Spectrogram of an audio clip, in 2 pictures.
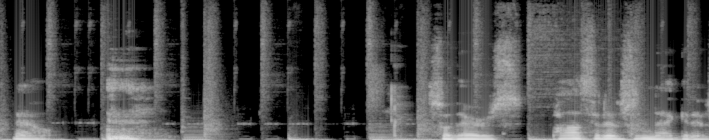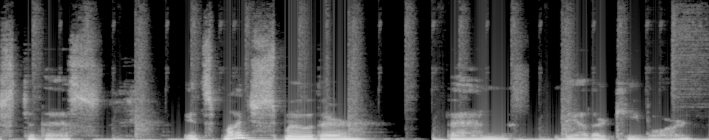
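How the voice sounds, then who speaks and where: Woman reviewer, voice-modulator filter, low and unhurried, halting filler-heavy delivery. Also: gravelly, mellow. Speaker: product reviewer. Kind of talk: casual product review.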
